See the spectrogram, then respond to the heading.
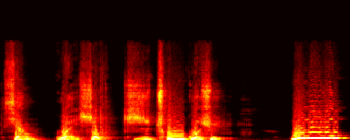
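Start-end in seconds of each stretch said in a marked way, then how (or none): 2.9-3.4 high-pitched rapid bee buzzing; attacking bee buzz. A narrator's reading. Bee charging at the monster, high buzzing. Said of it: "蜜蜂一鼓作气".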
